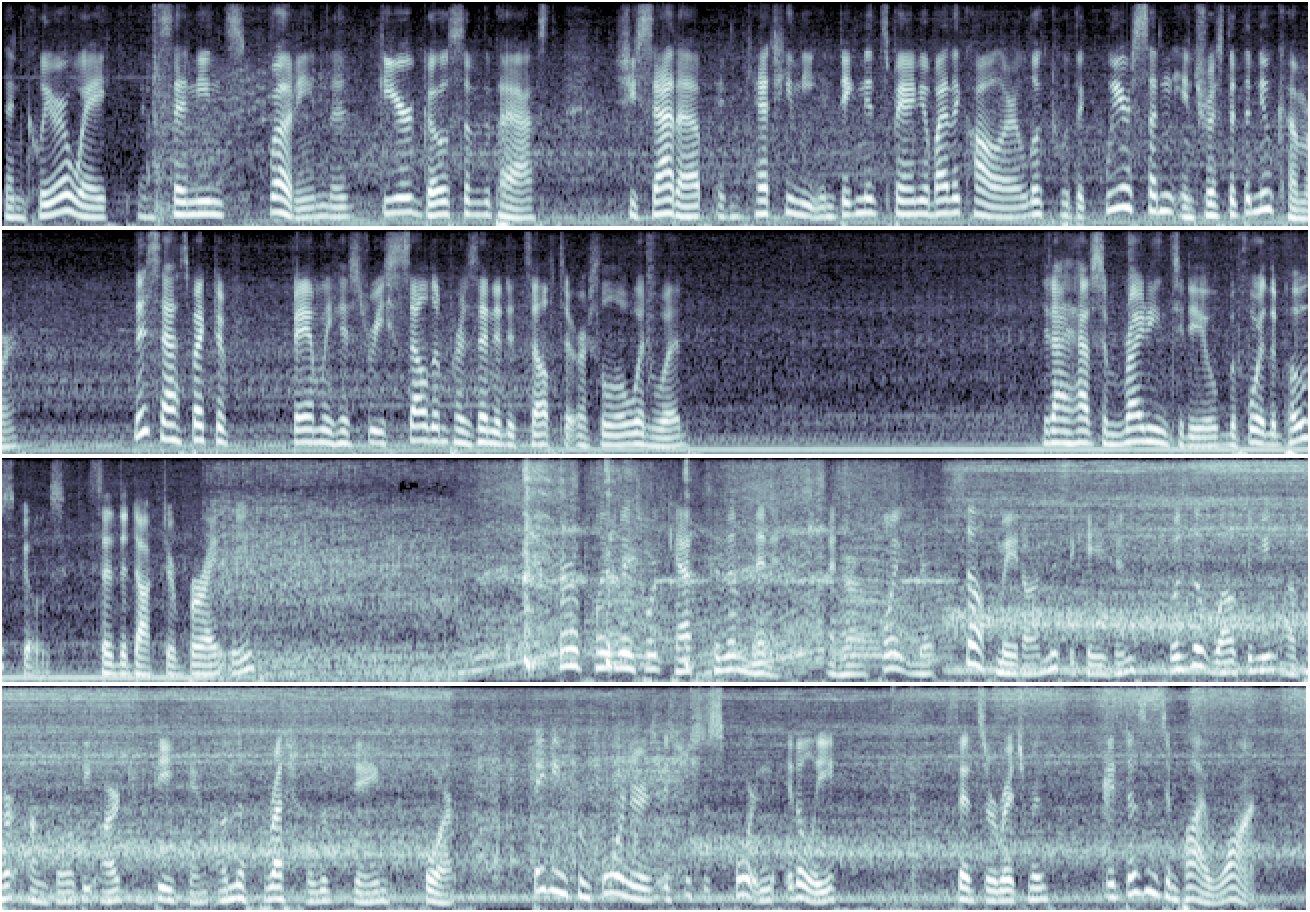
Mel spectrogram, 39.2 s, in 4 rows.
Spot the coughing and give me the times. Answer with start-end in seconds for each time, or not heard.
23.4-24.8.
